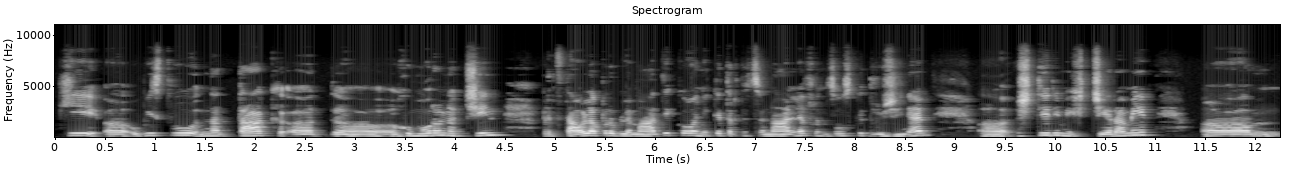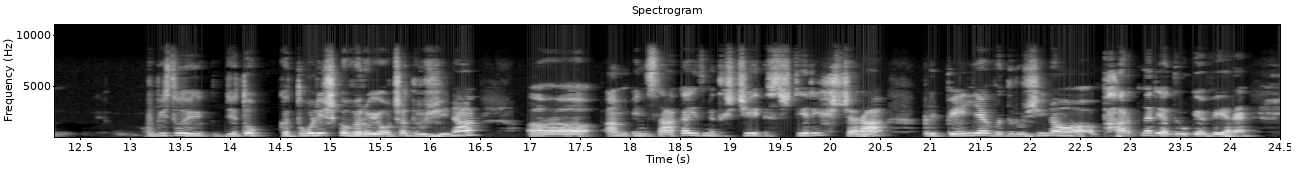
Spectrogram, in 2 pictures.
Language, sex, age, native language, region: Slovenian, female, 50-59, Slovenian, Central Slovenia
